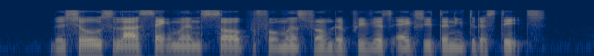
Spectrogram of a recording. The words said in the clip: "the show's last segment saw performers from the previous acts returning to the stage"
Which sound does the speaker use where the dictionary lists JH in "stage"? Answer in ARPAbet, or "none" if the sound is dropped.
CH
